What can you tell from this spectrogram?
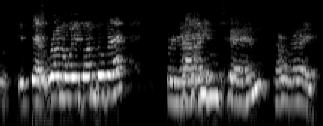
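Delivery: normal talking voice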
